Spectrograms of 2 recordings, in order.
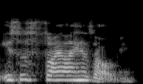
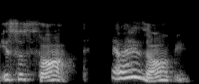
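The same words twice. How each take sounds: First: It is said without a pause. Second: There is a pause after 'só'.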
